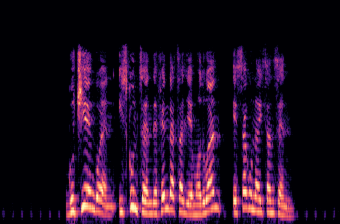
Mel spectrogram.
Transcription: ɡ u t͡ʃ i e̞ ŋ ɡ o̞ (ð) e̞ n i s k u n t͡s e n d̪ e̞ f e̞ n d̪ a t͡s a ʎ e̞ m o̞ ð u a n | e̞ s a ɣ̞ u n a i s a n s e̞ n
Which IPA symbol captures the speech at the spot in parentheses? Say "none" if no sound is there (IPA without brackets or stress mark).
none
